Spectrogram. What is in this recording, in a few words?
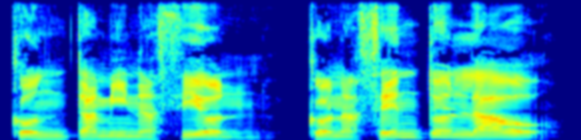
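"CONTAMINACIÓN", Spanish; mekanta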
